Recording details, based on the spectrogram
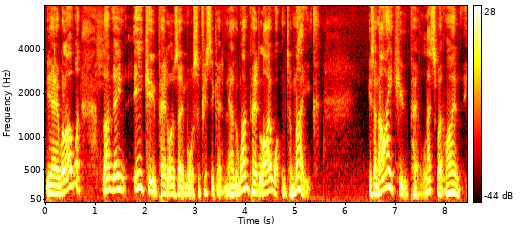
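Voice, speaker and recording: A man with an Australian accent, fairly high in pitch, at a moderate pace with lively intonation and very even loudness. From South Australia (Adelaide), born in England. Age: 70s. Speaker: guitarist. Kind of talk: casual chat. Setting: at his home.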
